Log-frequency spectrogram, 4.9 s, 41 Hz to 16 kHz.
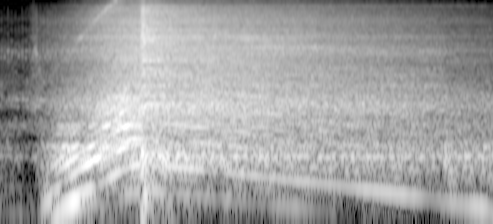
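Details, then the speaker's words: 2017 Ford Focus ST turbo with a newly fitted Green Filter performance air filter in the stock airbox: a quick rev rises and falls, then a soft whoosh as the throttle closes and the bypass valve vents pressure; a healthy turbo engine. "with the intake installed, you can hear quite a bit of difference. The intake, you can actually hear kind of the bypass valve, a little bit of that whoosh noise as you let off of the gas and the pressure gets released."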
